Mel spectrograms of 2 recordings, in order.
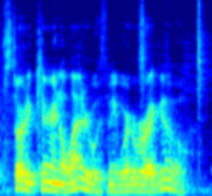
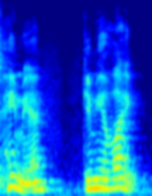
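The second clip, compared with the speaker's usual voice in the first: sure, direct, blunt, pitched up, no hedging; 5 semitones higher than usual. Retelling a stranger's ask for a light: imitating a convinced, blunt request. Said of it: "the way he said it wasn't like".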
